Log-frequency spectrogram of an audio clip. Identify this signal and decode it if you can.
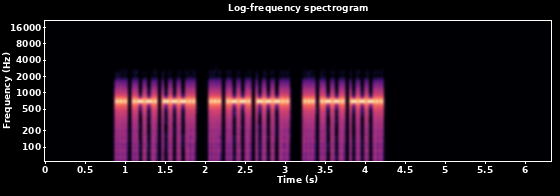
Morse code, heard as a keyed tone, about 44 wpm, 700 Hz. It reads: SP8 SP8 SP8
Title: Callsign Prefixes for Top 25 DXCC - Repeated 3x - 45wpm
